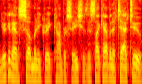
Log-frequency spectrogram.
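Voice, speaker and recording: A man with a plain, everyday voice speaks with fairly even intonation. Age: 60s. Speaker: podcast host. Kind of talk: interview conversation.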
